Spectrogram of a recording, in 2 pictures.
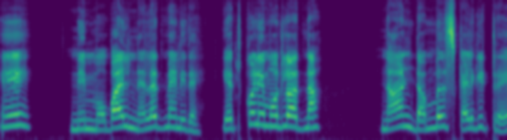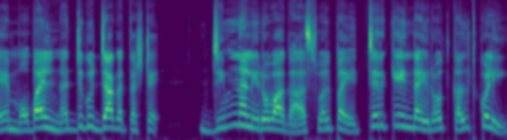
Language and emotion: Kannada, angry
